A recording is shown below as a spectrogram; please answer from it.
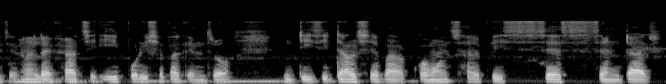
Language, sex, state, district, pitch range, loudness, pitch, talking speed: Bengali, male, Tripura, Unakoti, 110-115 Hz, -18 LUFS, 115 Hz, 110 wpm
